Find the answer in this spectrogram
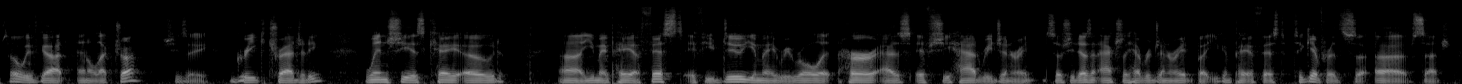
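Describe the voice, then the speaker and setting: Guy with a really low voice opening packs, reads card text out and thinks out loud, lots of uhs. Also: moderate pace. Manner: reads card text aloud and muses on it, with frequent uh fillers. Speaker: channel host opening dice game packs. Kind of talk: casual unboxing commentary.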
